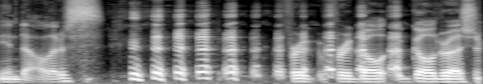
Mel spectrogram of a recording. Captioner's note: laughing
